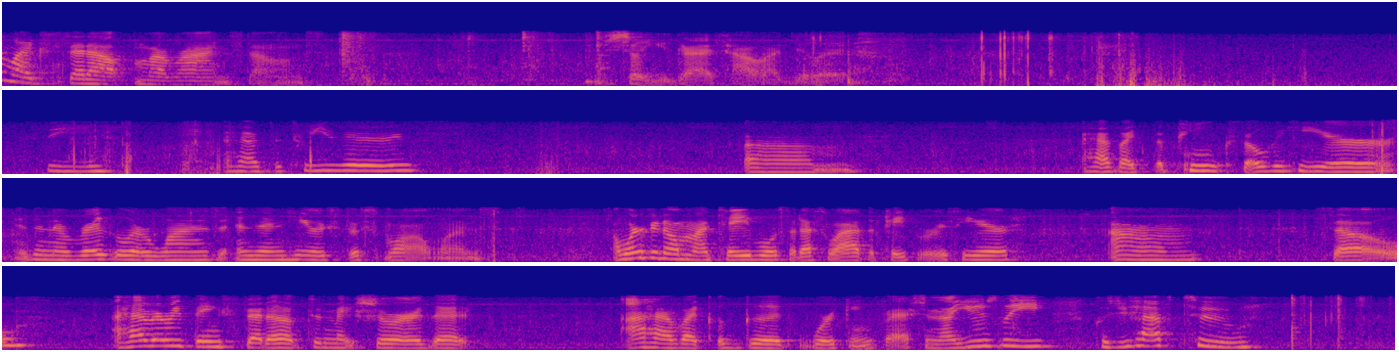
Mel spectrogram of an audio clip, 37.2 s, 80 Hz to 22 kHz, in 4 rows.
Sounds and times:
Speech: 0.0 - 2.2, 3.9 - 5.8, 9.6 - 10.1, 10.8 - 12.1, 14.3 - 15.1, 16.5 - 21.9, 22.7 - 25.4, 26.0 - 26.6, 27.4 - 31.1, 32.0 - 36.4
Inside, small room: 0.0 - 37.1.

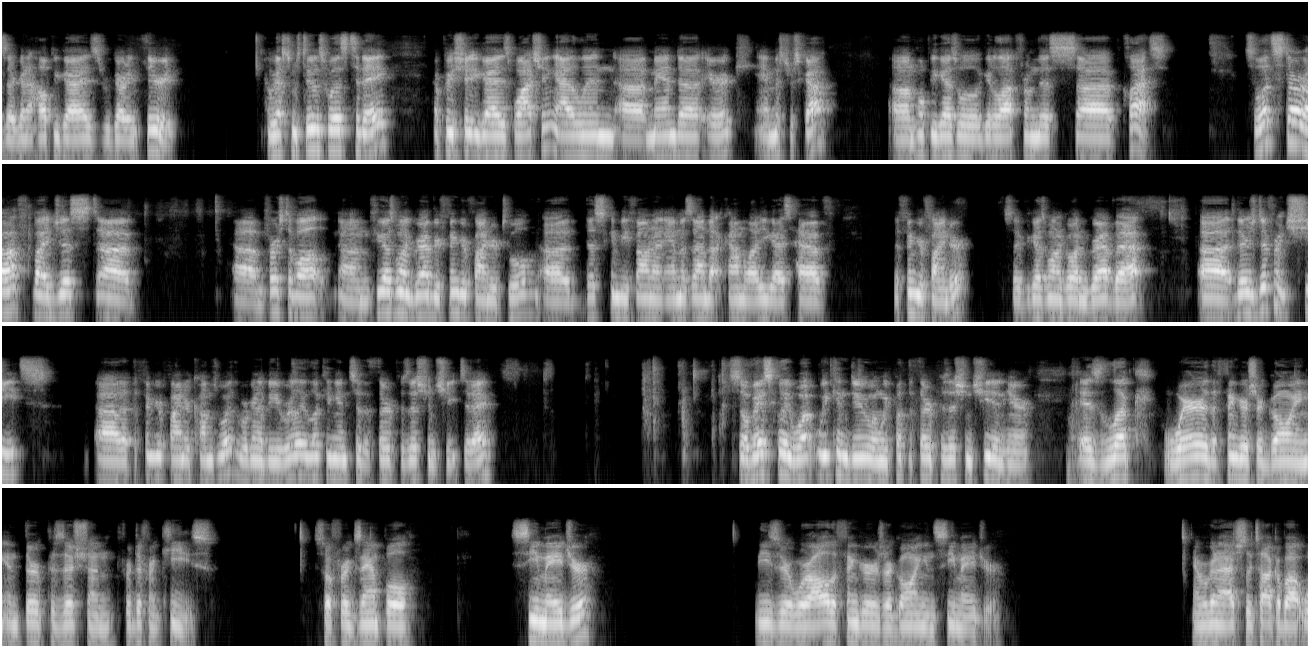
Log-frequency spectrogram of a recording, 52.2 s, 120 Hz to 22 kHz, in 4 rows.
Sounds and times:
Speech: 0.0 - 1.8, 2.6 - 11.8, 12.4 - 14.5, 15.2 - 21.4, 22.0 - 31.1, 32.6 - 41.4, 42.2 - 43.4, 44.3 - 45.2, 46.5 - 49.3, 51.0 - 52.2.

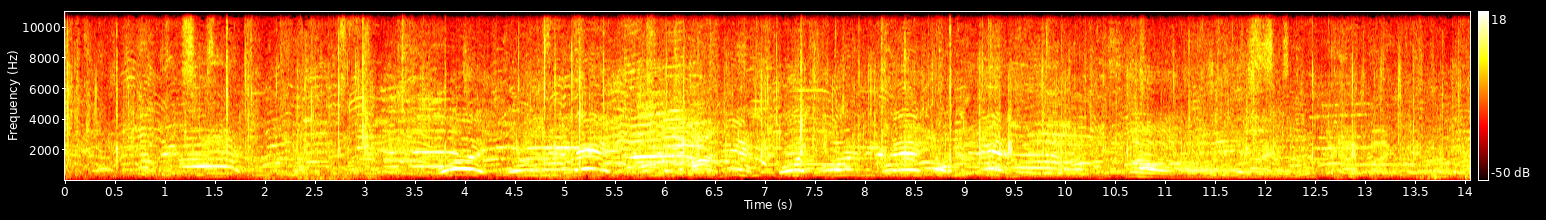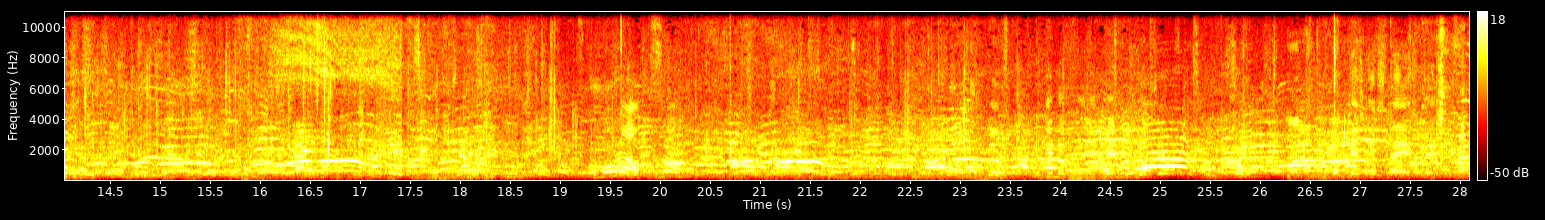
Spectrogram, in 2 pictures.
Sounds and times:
Outside, urban or manmade: 0.0 - 28.0
Speech: 0.0 - 28.0.

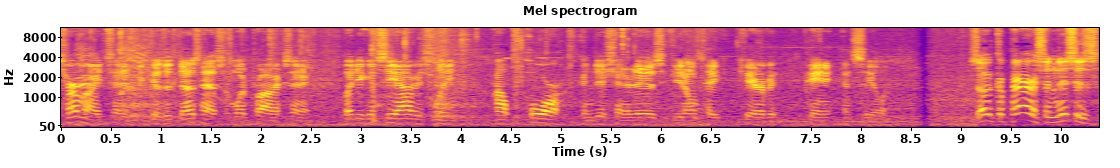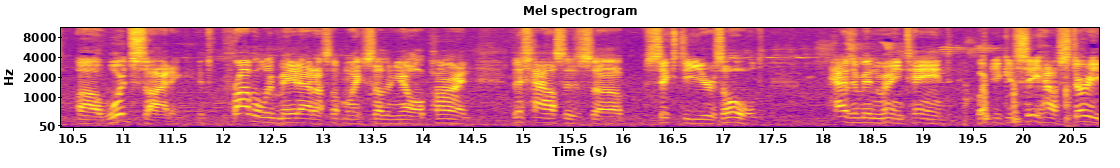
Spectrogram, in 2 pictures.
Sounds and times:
Speech: 0.0 - 8.3, 9.1 - 17.4, 18.1 - 20.7.

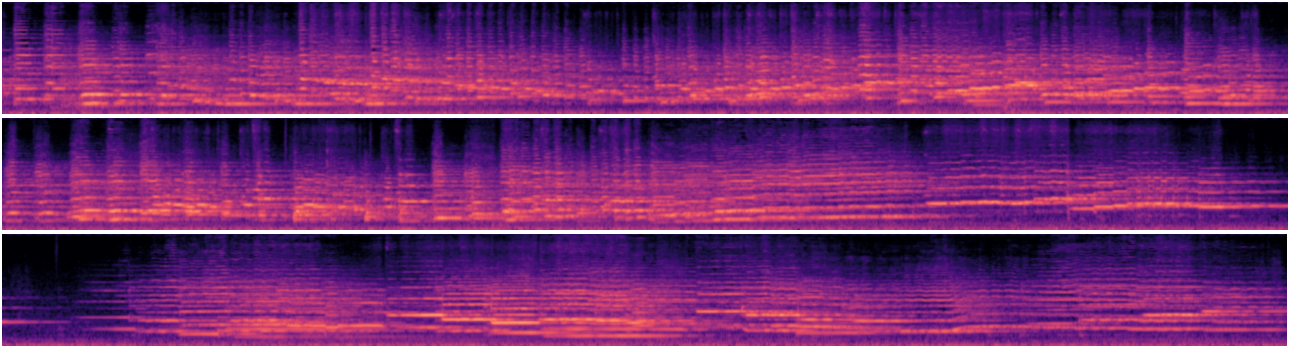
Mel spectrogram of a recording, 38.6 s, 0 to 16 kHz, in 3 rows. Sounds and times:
Violin, fiddle: 0.0 - 25.4, 26.6 - 38.5
Flute: 0.0 - 38.5.

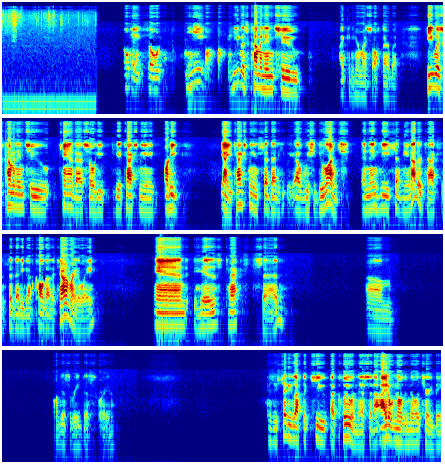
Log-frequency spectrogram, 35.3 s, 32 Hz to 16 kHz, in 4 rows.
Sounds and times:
Speech: 2.4 - 6.0, 6.7 - 12.4, 13.2 - 19.6, 20.6 - 23.4, 24.9 - 25.6, 27.4 - 28.8, 31.7 - 35.2.

